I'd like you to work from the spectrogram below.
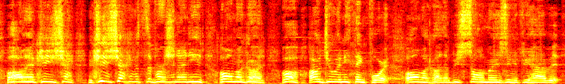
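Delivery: imitating an overexcited kid, high and urgent; freaking out. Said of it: "kid's freaking out, and he goes".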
